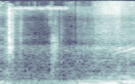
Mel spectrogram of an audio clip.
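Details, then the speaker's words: Dodge Caliber with power steering noise complaint, A/C off and no load: a faint whine rises in pitch as the engine revs over a low rumble, not from steering use. "oh y'all see that so when i rev up on the engine i'm getting a noise now we're on to something"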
